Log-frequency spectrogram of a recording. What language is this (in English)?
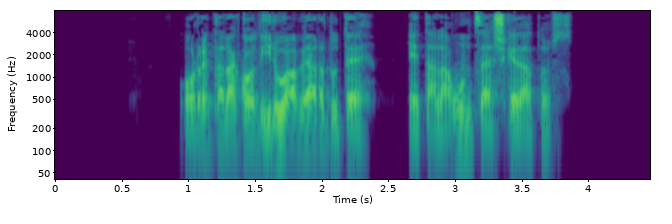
Basque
